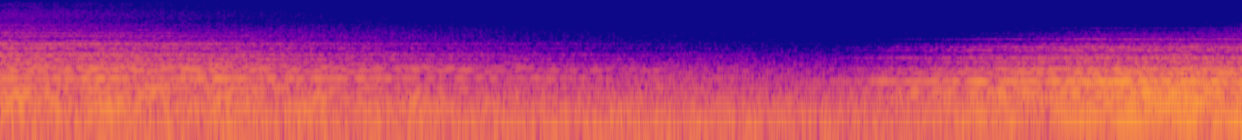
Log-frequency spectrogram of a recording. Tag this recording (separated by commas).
Music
